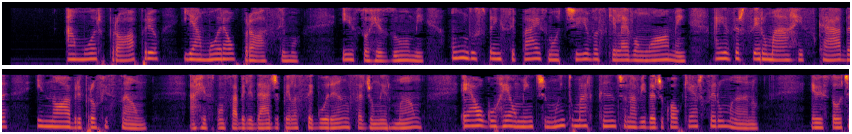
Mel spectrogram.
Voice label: HOMENAGEM AO POLICIAL CIVIL (F), Só Voz; Telemensagens; HOMENAGENS

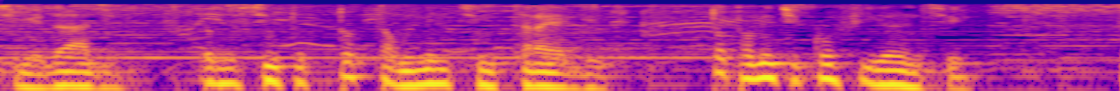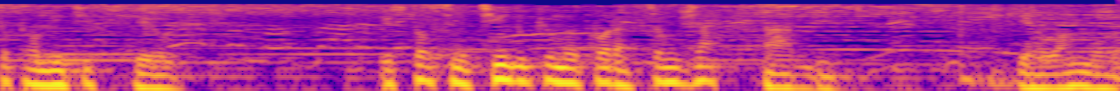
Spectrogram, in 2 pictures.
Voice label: Saudades Masculino; Telemensagens

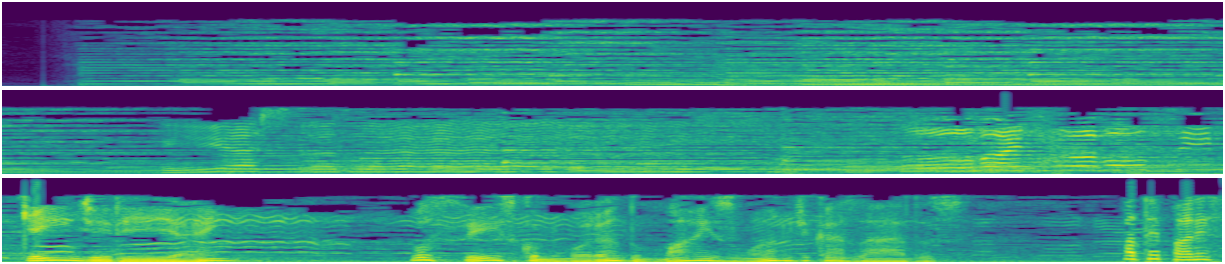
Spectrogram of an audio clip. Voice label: Aniversário Casamento Geral Masculino, Telemensagens; Telemensagens 2017; Aniversários

